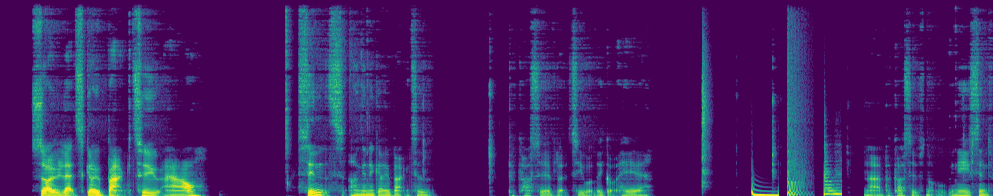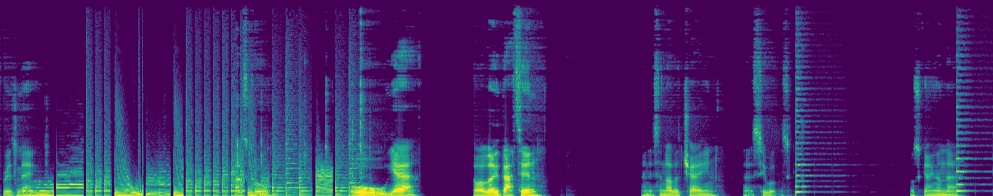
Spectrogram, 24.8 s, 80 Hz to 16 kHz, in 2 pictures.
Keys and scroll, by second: 6.1 Right, 9.2 Up, 12.0 Down, 22.2 space.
